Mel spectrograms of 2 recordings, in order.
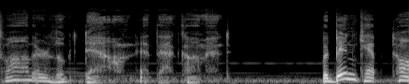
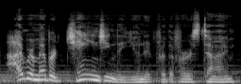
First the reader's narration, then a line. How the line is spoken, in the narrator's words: he said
